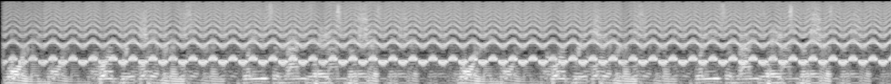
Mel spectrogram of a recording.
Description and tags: core breach imminent
An example of how one can use the Flanger Alarm.
breach, core, loud, alarm, flanger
